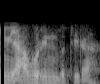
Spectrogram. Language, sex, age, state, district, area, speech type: Kannada, male, 45-60, Karnataka, Mysore, rural, conversation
